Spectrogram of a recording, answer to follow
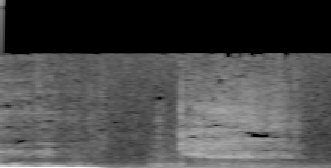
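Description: Man singing a Nepali song unaccompanied, holding one long steady note that ends about two-thirds of a second in, followed by a pause.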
